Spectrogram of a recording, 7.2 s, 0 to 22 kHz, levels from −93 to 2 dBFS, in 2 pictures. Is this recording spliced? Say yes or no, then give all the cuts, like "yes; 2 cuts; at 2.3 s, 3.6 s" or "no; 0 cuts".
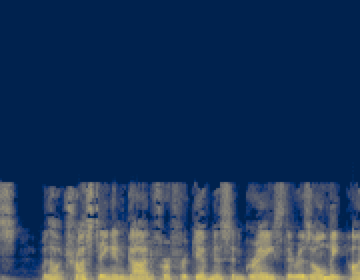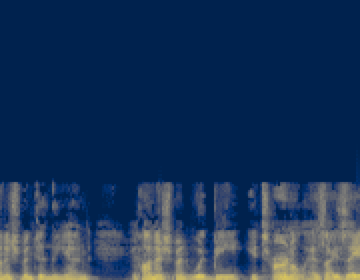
yes; 1 cut; at 5.0 s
